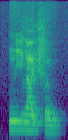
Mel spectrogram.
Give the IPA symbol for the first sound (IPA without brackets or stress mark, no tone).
m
